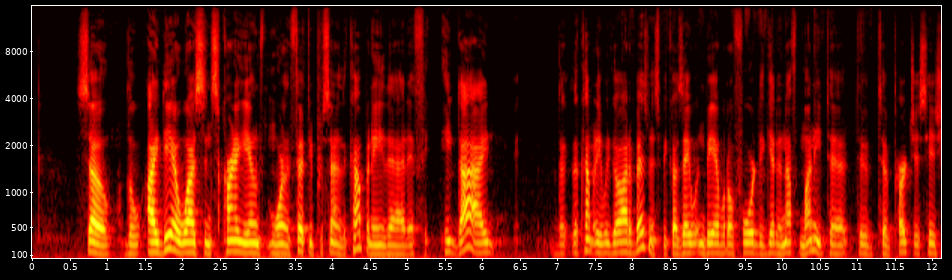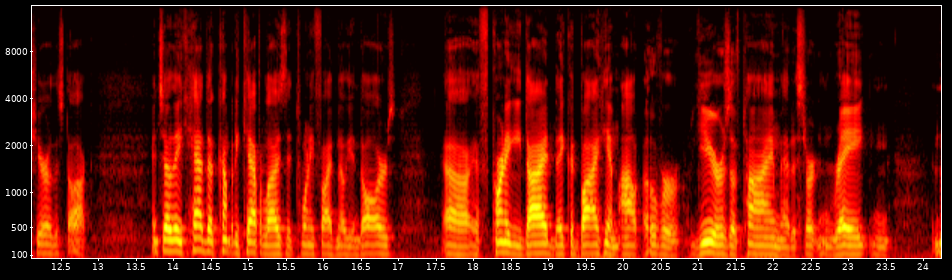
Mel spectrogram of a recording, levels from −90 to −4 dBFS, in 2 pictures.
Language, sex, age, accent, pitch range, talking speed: English, male, 50-69, American, 120-145 Hz, 185 wpm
